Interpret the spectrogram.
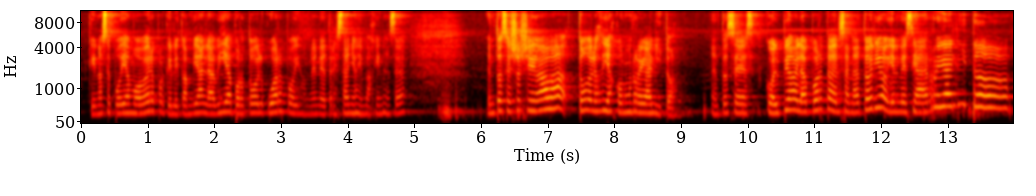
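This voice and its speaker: Argentine woman pastor preaching, slightly high voice. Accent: Argentine Spanish. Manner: earnest, repeats words for emphasis. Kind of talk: sermon.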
